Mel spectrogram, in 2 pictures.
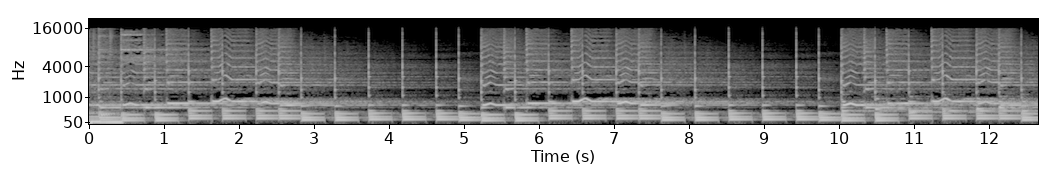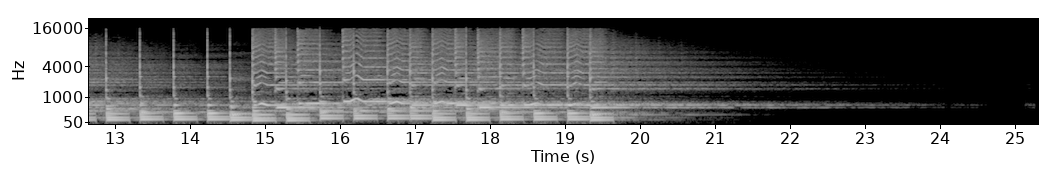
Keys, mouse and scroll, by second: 2.7 click, 3.2 right click, 3.8 right click, 11.4 click, 12.8-13.2 scroll down 1, 15.0 click.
